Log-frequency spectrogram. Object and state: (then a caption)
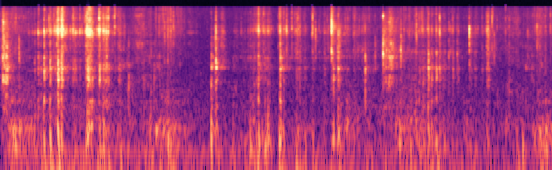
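Dry soap bar being scraped. A dry, solid green soap bar held in the palm is scraped and cut with a metal utility knife blade into shavings and chunks. The result is a quick series of dry, crisp scraping and crackling strokes with bright high hiss and very short, ringless edges.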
